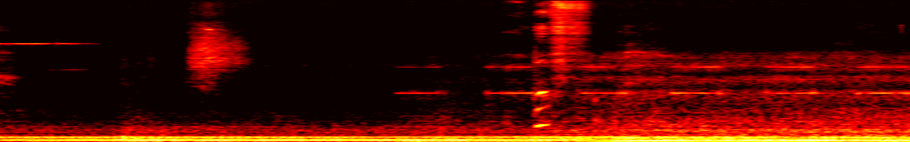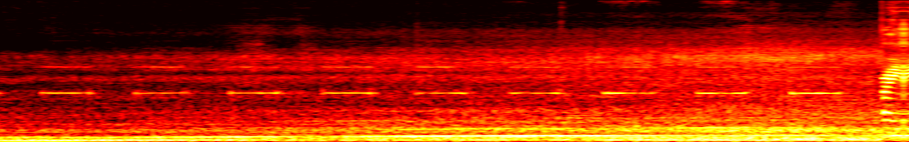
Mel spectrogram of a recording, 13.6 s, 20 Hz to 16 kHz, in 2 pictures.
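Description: Reversing beeps from an 18-wheeler truck right in front, a steady repeating tone over a deep, continuous diesel rumble that grows slightly louder near the end; a brief voice and clatter come early on.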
